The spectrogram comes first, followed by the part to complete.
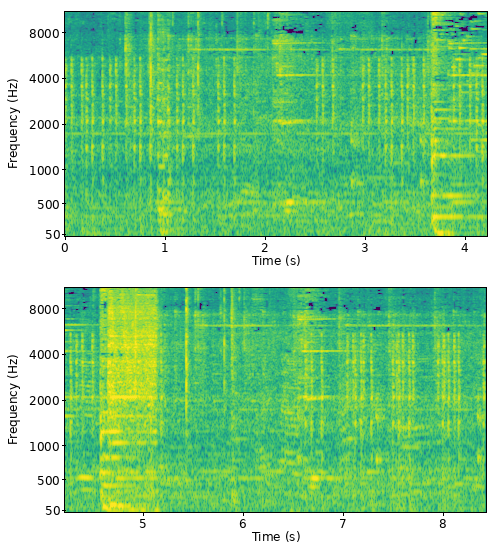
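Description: Panda Magic video slot machine spinning its reels with its game music and chimes running, and a few sudden low thuds as reels land. The loudest thud comes about halfway through.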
